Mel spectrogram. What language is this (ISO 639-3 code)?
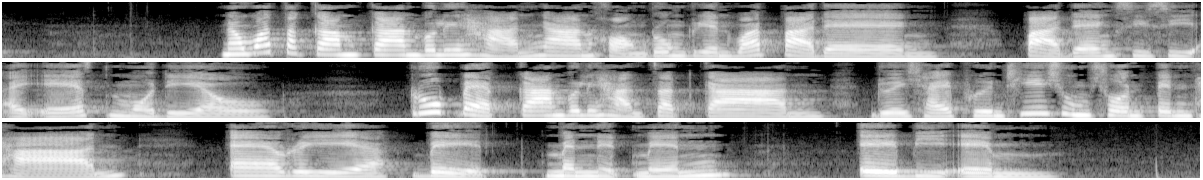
tha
